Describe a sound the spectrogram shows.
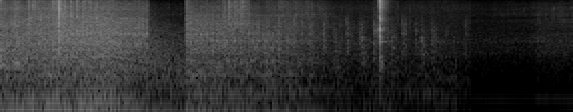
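A bus engine rumbles loudly nearby.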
